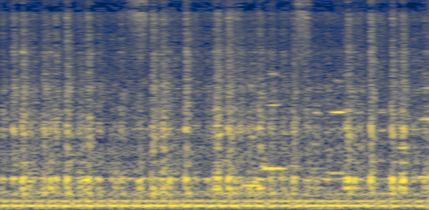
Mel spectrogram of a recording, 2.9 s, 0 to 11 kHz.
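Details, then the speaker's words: 4th gen Cummins diesel making over 1000 hp, G56 6-speed manual after a burnout attempt: heavy drone with rough uneven low growl and faint gear whine; third gear destroyed in the transmission. "Sounds awful. Hold on. Didn't you say this trans is under warranty? Listen. You hear it? Yeah. Then just annihilated third gear."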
